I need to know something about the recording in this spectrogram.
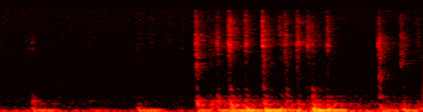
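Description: Typing on a computer keyboard: a run of light key clicks, sparse at first and coming fast from about a second in.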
